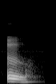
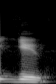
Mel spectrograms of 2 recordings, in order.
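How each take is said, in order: First: The vowel is a plain u without glide. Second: The vowel begins with a y glide. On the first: The speaker calls it right. "We say just u" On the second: The speaker calls it wrong. "we we we don't say you"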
